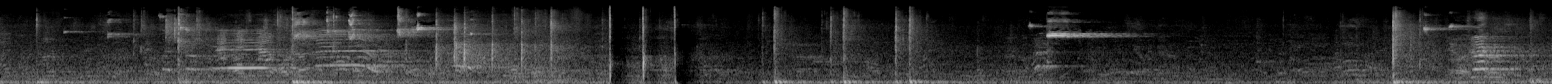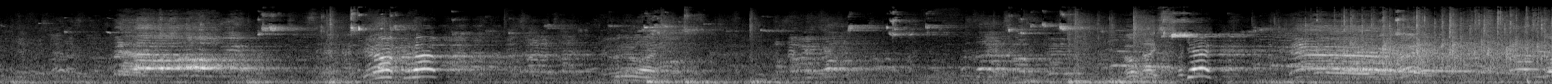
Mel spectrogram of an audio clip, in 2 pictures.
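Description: Indoor volleyball rally in a reverberant gym: a short referee's whistle, then the ball struck in sharp smacks, with players and spectators shouting more and more from about halfway through. A second short whistle comes near the end as the point is won.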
